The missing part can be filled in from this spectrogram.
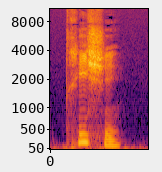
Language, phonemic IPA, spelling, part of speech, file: French, /tʁi.ʃe/, tricher, verb, Fr-tricher.ogg
- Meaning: to cheat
